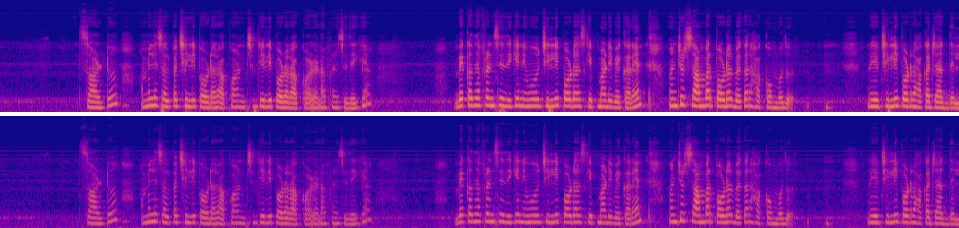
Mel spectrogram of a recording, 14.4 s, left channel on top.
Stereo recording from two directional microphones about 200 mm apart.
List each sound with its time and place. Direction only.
1.2 s a woman's voice: 20° left (ahead or behind)
6.6 s a woman's voice: 20° left (ahead or behind)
